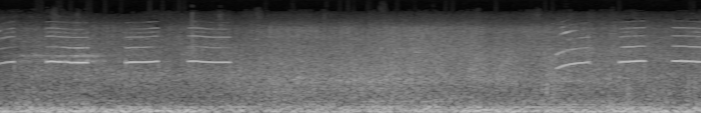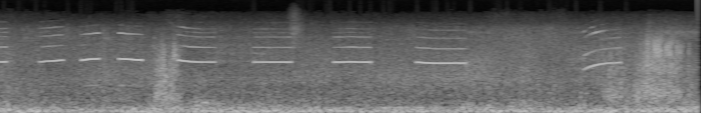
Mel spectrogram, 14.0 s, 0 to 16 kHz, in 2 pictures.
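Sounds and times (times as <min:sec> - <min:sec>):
high-pitched variometer beeping: 0:00.0 - 0:02.6, 0:05.4 - 0:12.1, 0:12.7 - 0:14.0
wind buffeting microphone: 0:00.0 - 0:14.0.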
